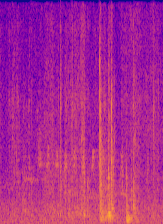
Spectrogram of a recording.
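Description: A goat bleats close by.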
